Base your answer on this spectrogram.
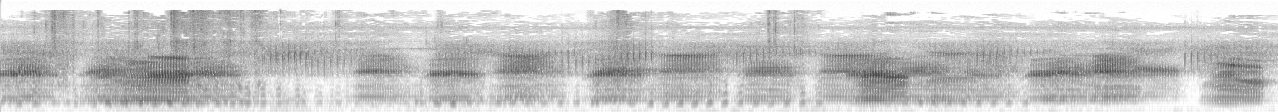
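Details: Indian bullfrog, a bright yellow frog filmed in a village, giving loud, nasal, harmonic croaks in bursts about every half second to one second, with several overlapping callers forming a steady chorus.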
